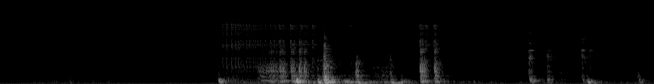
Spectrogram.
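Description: Leather strap of a replica championship belt being picked up and handled: a sudden rustling scrape with a few soft thumps about two seconds in, then a run of small clicks as a metal side plate is worked against it.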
